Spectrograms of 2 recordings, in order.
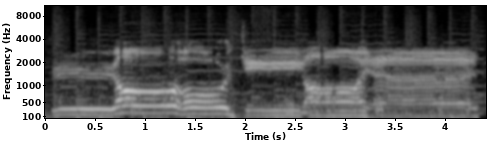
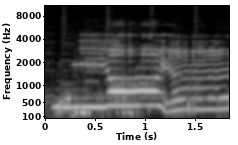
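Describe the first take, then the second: First: It is said in a lower tenor voice. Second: It is said in a mid alto voice.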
